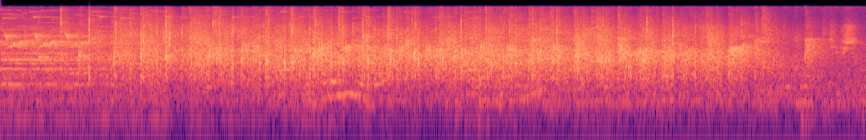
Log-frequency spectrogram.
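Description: Studio audience applauding as the dance music ends, with some voices mixed in. The clapping fades out near the end.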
